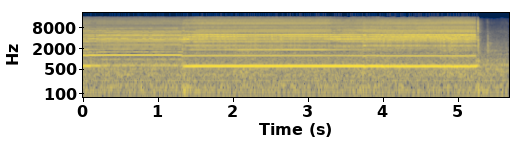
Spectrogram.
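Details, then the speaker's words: Snap Circuits project 343 half-wave rectifier circuit: relay contacts open and close rapidly feeding a step-up transformer, making a steady high squeal that shifts pitch, then stops, as the LED flickers; normal relay chatter. "i don't know how the camera is picking it up but sometimes you can see the led just briefly flicker a little bit as the sound changes on this relay"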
